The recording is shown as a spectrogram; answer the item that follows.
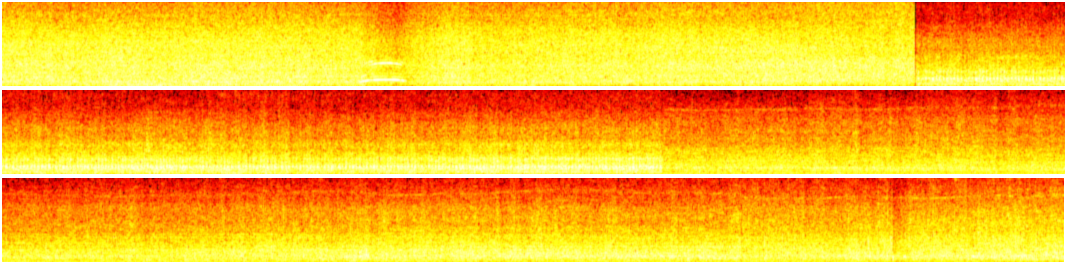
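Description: Wet concrete sliding down a concrete mixer truck's chute with a loud, steady rushing noise. After a cut about nine seconds in, the Mercedes-Benz Axor mixer truck runs with a steady whine, and after another cut near the middle a steady low diesel engine hum takes over.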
